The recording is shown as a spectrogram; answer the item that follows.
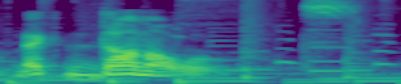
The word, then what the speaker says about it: McDonald's: A tendência é o L você falar com som de U aqui no Brasil. O L no inglês a gente fala O, oh, ou McDonald's.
